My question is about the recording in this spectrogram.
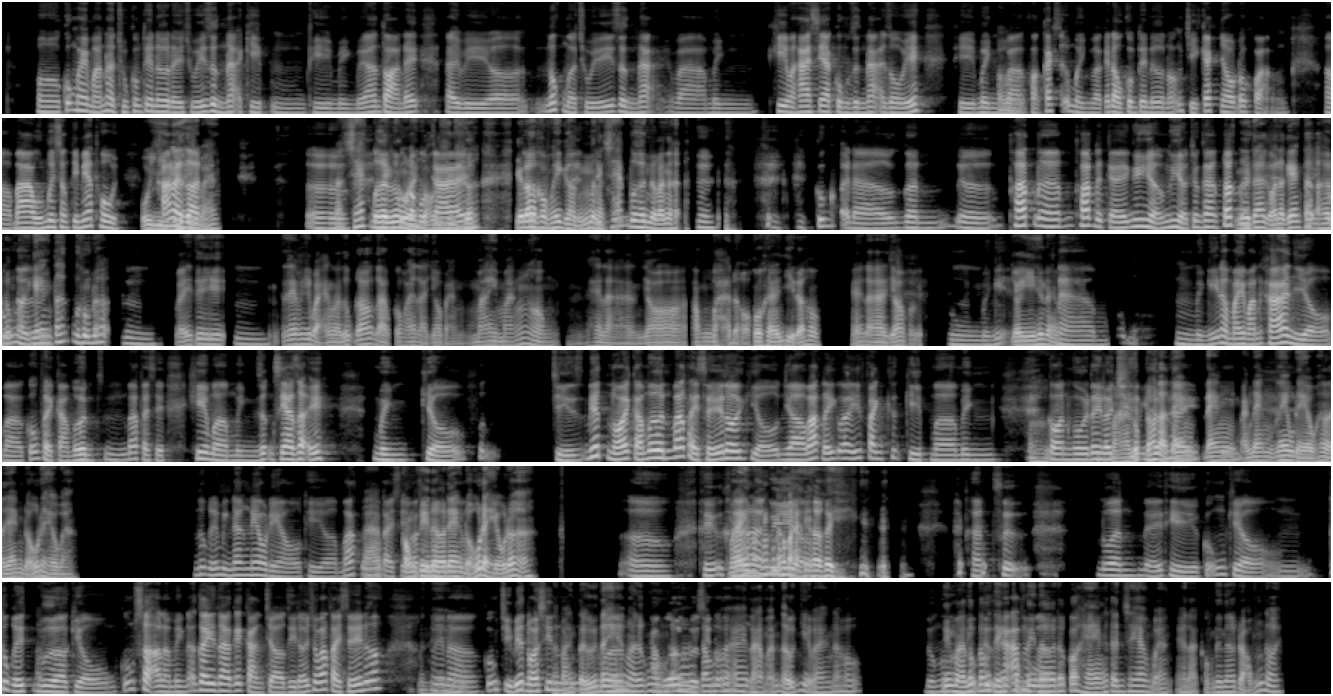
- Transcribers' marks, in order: "lúc" said as "núc"; "lại" said as "nại"; "lại" said as "nại"; laughing while speaking: "còn gì nữa"; "cũng" said as "ừng"; laughing while speaking: "ạ"; laugh; laughing while speaking: "luôn đó"; laughing while speaking: "độ hay"; unintelligible speech; "là" said as "nà"; unintelligible speech; tapping; other background noise; laughing while speaking: "chuyện"; "leo" said as "neo"; laughing while speaking: "May mắn đó bạn ơi"; laugh; unintelligible speech; "là" said as "nà"
- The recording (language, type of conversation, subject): Vietnamese, podcast, Bạn có thể kể về một tai nạn nhỏ mà từ đó bạn rút ra được một bài học lớn không?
